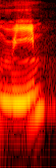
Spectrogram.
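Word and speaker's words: ميم: প্রথমে হলো মিম, 2 ঠোঁটের শুকনা জায়গা থেকে উচ্চারণ হবে মিম।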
